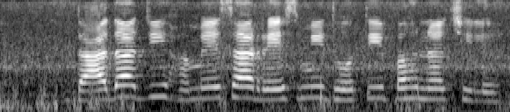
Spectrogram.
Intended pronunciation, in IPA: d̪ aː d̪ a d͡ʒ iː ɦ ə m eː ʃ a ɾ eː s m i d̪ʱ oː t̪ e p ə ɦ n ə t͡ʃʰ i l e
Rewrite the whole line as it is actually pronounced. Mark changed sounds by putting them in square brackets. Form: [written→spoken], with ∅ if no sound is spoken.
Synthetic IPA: d̪ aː d̪ a d͡ʒ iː ɦ ə m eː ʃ a ɾ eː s m i d̪ʱ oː t̪ [e→i] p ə ɦ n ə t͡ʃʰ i l e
